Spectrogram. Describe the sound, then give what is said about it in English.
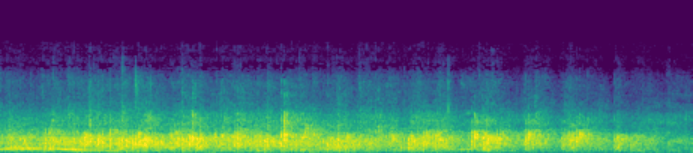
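A crowd applauds steadily throughout, a dense, sustained wash of many hands clapping at once, loud, with a brief whistle-like tone near the start and no talking. “Let's just clap.”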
